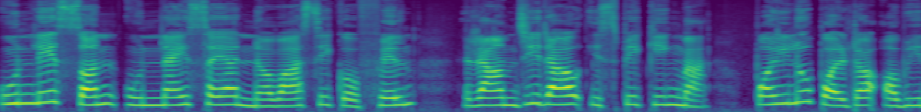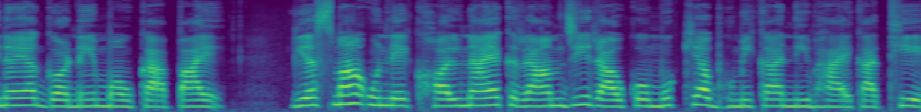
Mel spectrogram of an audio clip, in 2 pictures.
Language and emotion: Nepali, neutral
